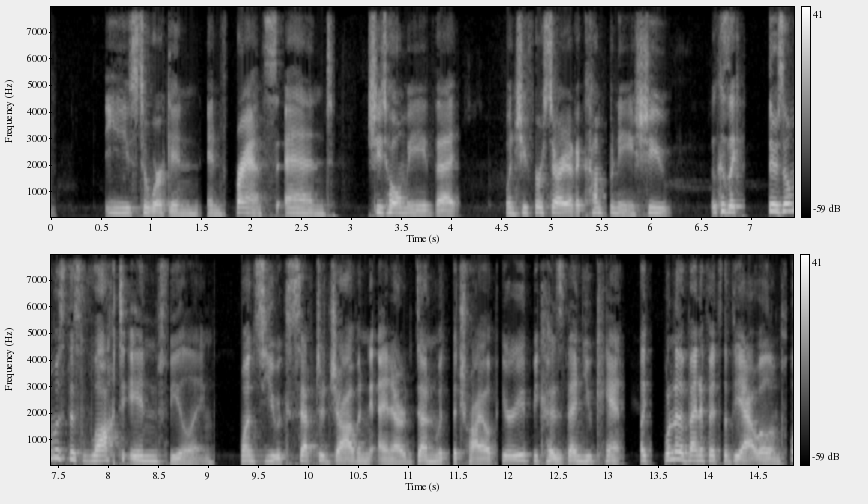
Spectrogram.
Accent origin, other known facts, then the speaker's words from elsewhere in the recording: United States; I'm American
